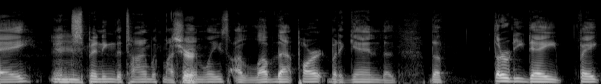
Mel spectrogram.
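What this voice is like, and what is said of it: Usual voice. Nothing is said of it.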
